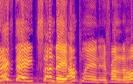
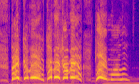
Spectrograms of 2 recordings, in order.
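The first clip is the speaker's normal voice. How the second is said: imitated excited voice. Retelling a mother calling the father over to listen: imitating his mom calling his dad. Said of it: "good impression of her".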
